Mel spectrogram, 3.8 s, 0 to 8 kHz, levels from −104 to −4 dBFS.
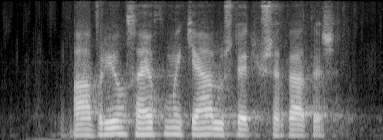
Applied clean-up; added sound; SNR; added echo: neural separator model SepFormer DNS4.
